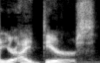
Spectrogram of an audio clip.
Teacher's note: That's the intrusive R from growing up in Brooklyn, New York.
